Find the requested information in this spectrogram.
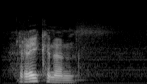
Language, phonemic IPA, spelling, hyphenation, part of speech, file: Dutch, /ˈreːkənə(n)/, rekenen, re‧ke‧nen, verb, Nl-rekenen.ogg
- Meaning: 1. to calculate, to do arithmetic 2. to count [with tot ‘as (belonging to)’; or with als ‘as’], to consider (something) an example 3. to appraise, to reckon, to evaluate 4. to rely, to count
